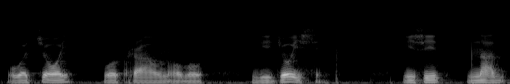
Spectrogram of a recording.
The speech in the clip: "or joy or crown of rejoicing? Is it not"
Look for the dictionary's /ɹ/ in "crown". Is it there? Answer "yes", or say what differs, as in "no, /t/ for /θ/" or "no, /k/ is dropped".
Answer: yes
